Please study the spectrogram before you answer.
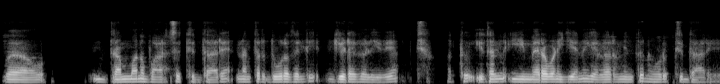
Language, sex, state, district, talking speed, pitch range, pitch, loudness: Kannada, male, Karnataka, Koppal, 115 wpm, 115-125 Hz, 120 Hz, -20 LUFS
